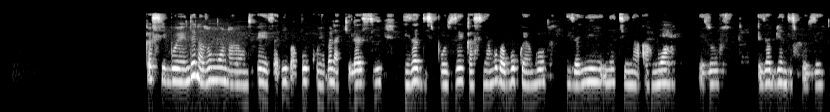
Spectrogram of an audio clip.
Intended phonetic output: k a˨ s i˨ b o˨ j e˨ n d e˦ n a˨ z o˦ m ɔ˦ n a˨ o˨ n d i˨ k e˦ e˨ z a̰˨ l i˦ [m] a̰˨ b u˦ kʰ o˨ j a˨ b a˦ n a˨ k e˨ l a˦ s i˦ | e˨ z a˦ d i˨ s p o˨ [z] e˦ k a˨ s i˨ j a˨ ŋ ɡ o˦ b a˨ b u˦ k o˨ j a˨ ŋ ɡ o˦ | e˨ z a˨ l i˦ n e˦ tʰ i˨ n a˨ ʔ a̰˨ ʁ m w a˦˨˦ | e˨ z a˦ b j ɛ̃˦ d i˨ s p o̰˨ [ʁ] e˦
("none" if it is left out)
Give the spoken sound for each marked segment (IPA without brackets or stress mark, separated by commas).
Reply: b, z, z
